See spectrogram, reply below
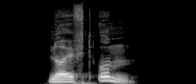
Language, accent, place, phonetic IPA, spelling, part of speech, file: German, Germany, Berlin, [ˌlɔɪ̯ft ˈʊm], läuft um, verb, De-läuft um.ogg
- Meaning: third-person singular present of umlaufen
